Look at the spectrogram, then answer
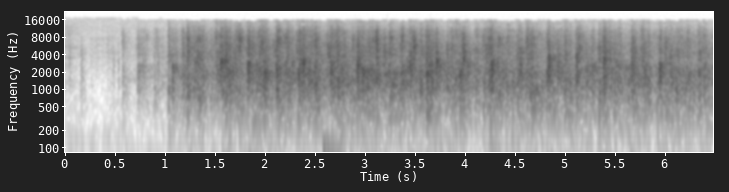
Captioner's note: applause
